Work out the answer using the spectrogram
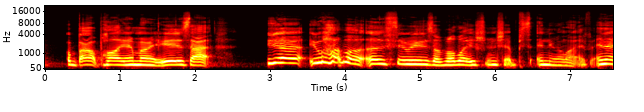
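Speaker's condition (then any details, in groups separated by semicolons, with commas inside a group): Cerebral palsy; speech most affected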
